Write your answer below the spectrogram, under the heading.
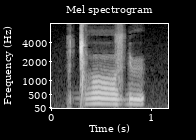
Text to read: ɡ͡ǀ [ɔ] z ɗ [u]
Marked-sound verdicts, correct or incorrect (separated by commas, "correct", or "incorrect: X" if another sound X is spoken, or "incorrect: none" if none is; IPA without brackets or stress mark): incorrect: ɔː, incorrect: ʉ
